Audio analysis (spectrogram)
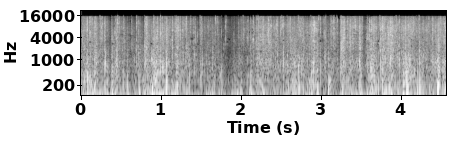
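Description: Gloved fingers squeeze and crumple clear plastic air cushion packaging film with green print and air-filled cells, possibly popping some of the cells. The result is a steady, dense crinkling and crackling with bright, sharp snaps over a low, muffled rumble of handling.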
